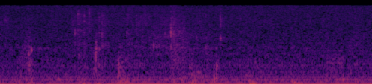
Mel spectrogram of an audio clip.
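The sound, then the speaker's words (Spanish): Soft chewing on a sticky, chewy passion-fruit candy, with irregular squishy bites and faint wet smacks over a low steady hum, and no one speaking. “Pero, Parece el dulce como el chocolate de ah. Yo no sé si se podía masticar. Claro, de poder sí se pudo.”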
